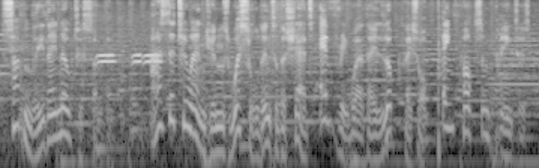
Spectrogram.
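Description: Brief: male storybook narrator, animated, expressive reading, loud music bed. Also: mid-range voice, moderate pace.

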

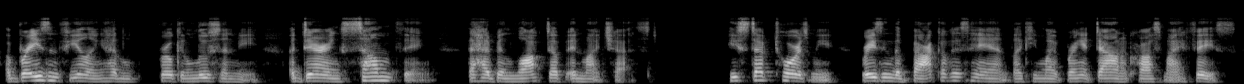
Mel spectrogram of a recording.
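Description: A woman narrating a novel in the first person at an even, measured pace. Her voice is low and deep, with a gravelly fry running through her lines. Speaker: audiobook narrator.

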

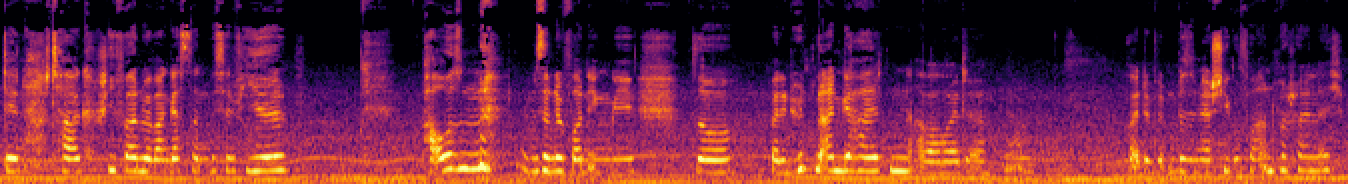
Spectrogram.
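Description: A woman's voice: on the high side, background noise. A young woman in her twenties talking casually into a phone held at arm's length, rambling and amused with herself as she vlogs. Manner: chatty, rambling, self-amused. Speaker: vlogger. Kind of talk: casual vlog chat to camera. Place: airport terminal, then car, then outdoors in snowy mountains.

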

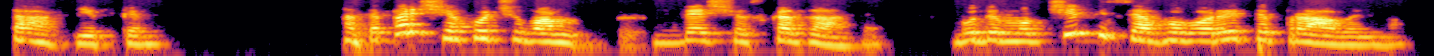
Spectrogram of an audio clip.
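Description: A middle-aged woman teaching children in a video lesson, speaking gently and encouragingly. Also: mid-range voice, animated, normal speed. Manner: gentle and encouraging, uses diminutives. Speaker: primary school teacher.

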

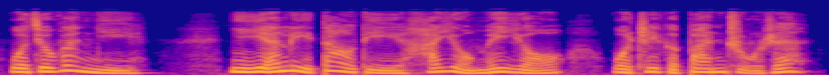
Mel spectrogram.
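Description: A woman's voice: lowish voice, lively intonation, normal speed, mellow, husky, no echo, clean studio sound. A woman reading a story aloud, voicing a harsh and scornful female homeroom teacher who lectures sharply. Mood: scolding.

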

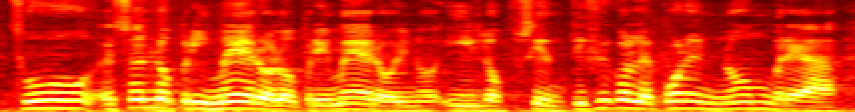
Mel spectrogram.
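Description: A man, an interview guest telling an anecdote with lively acted-out dialogue. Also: on the high side, a little fast, slight background noise. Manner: animated storyteller, acts out dialogue.

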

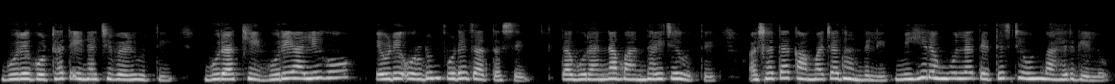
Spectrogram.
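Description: A woman's voice: on the high side, mellow, highs cut off. A woman reading a story aloud as narrator, in an earnest and reflective way.

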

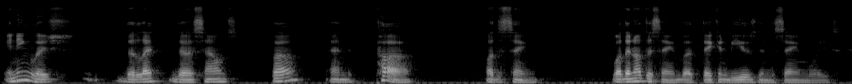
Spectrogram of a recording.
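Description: A young South African-accented man, a native Bangla speaker, narrates a casual language lesson over slides, recorded on a phone. His voice sits on the low side and sounds a little mellow, with a slightly slow pace. He explains things in a chatty way, often correcting himself.

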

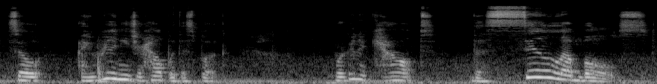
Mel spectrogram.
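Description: A woman leading a bilingual children's storytime, switching between English and Spanish and drawing out words slowly to count syllables. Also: lowish voice, big pitch swings, mellow, a little hiss or hum, low-quality recording. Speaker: children's librarian. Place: library.

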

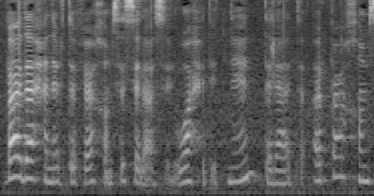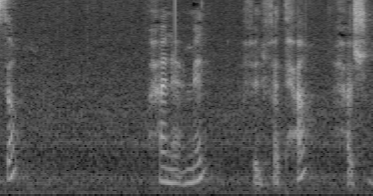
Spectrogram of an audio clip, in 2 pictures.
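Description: A woman walks through a crochet pattern and counts each stitch aloud in a patient, even way. Her voice sits a bit high and has a gravelly edge. A faint hiss of noise runs under the recording. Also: brisk, pauses often. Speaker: crochet teacher. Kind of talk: step-by-step tutorial.

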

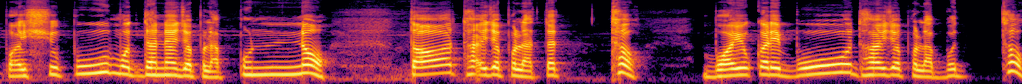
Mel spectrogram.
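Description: Lady teacher, high voice, sounds out each letter slow n careful, dry recording. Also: no room sound. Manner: slow, deliberate sounding out of syllables. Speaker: reading teacher. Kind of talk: spelling-out reading lesson.

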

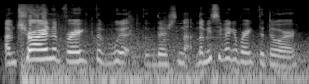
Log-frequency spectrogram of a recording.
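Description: A woman's voice: fairly high pitch, quick pace, bright, forceful tone, a little hiss or hum. A woman hosting a gaming channel, giving laughing, exclamatory commentary as she plays an online shooter with friends. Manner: giggly, exclamatory, amused. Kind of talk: laughing live gameplay commentary.

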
